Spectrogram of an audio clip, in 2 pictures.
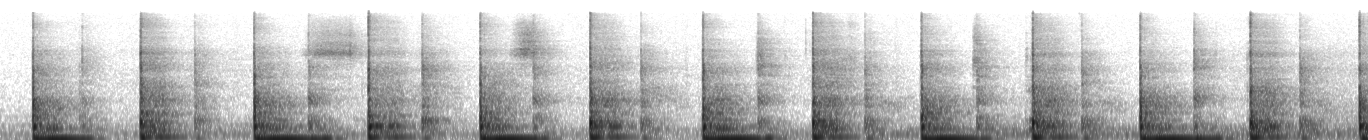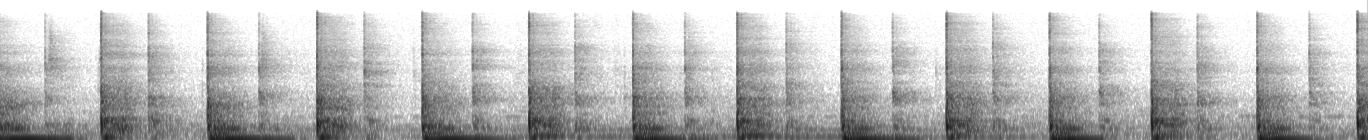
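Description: Bodhrán played with a tipper in a steady reel rhythm: a deep bass stroke about once a second, with lighter, higher-pitched snare strokes between, three to four strokes a second in all.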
